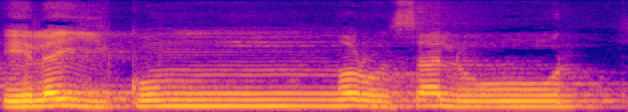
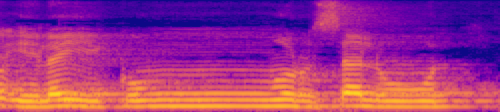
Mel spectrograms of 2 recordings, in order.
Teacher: میم کے بعد میم آئے تو بھی غنہ کرنا چاہیے۔ بہت آسان طریقہ، الیکم مرسلون، تو میم ساکن کے بعد میم آیا ہے اور میم پر تشدید آیا ہے، میم کے بعد میم آیا ہے تو الیکم مرسلون۔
